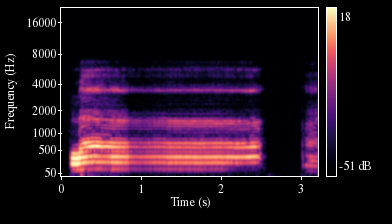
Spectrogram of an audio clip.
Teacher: itu mad munfasil, 4 atau 5 harokat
